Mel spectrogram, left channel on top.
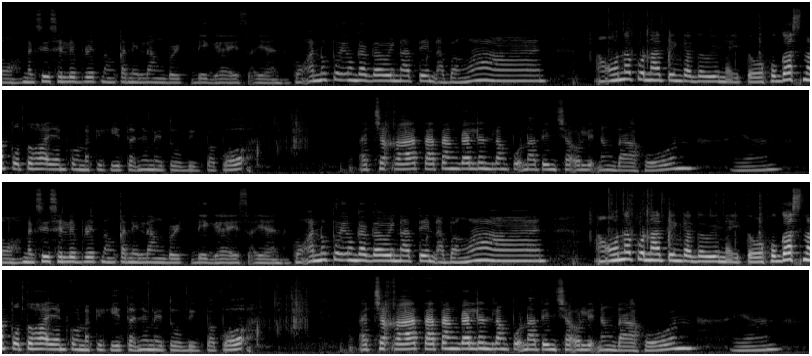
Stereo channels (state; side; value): quieter; left; 5.8 dB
